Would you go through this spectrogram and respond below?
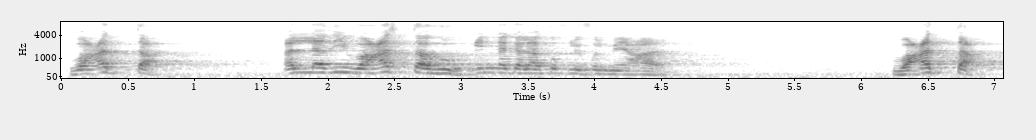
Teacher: اب تا کو تا کر دیا تو بن جائے گا وعدتا، یہ دال سائلنٹ ہوگی، لکھنے میں آئے گی پڑھنے میں نہیں آئے گی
